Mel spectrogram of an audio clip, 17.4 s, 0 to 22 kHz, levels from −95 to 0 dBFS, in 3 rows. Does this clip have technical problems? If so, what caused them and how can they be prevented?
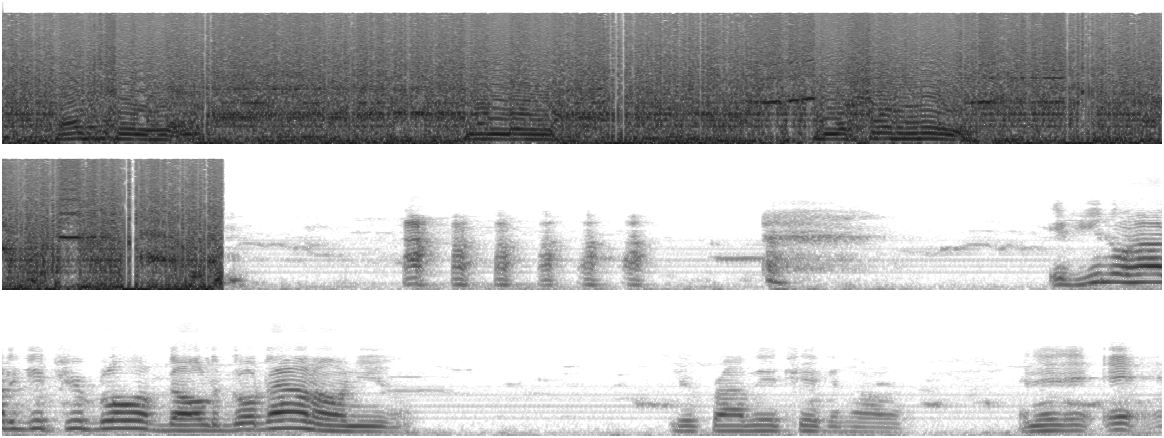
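Yes. From 0.0 to 6.9 s the sound is very loud, harsh and nearly square, with background noise as loud as the main sound. This is likely float read as integer: 32-bit float samples read as 32-bit integers. Declare the sample format correctly when writing and reading.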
